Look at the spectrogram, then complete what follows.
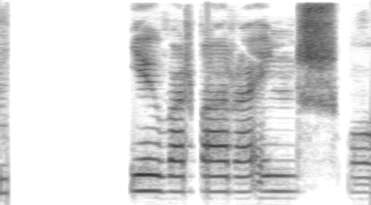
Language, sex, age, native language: Icelandic, female, 9, Icelandic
